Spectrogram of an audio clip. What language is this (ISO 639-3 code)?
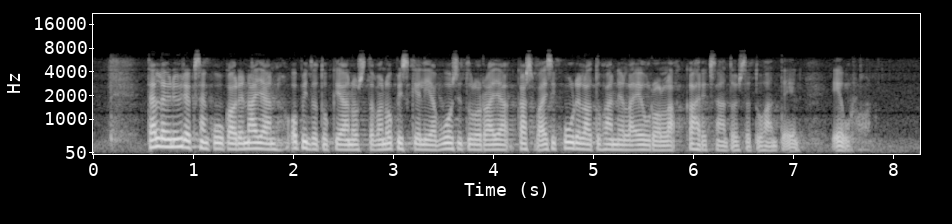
fin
